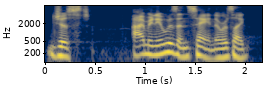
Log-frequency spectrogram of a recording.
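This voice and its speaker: This man is a podcast guest with a fairly high voice. His voice is clear and smooth, and he tells his jokes dryly. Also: brisk. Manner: wry, deadpan jokes. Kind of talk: casual chat.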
